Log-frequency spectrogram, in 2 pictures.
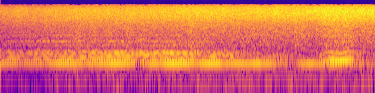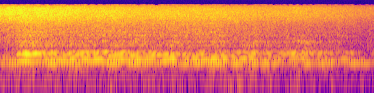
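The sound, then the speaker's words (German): A small tourist train sounds a steam whistle as it arrives at a town station. The steady tone holds almost throughout and dips briefly midway, over hissing steam and a low rumble of the rails. “Vor der geschichtsträchtigen Kostprobe steht eine kurze Reise mit einer Bimmelbahn. Nach einer halben Stunde fährt sie in den Bahnhof von Tiradentes ein.”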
